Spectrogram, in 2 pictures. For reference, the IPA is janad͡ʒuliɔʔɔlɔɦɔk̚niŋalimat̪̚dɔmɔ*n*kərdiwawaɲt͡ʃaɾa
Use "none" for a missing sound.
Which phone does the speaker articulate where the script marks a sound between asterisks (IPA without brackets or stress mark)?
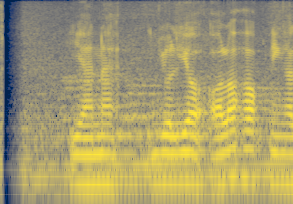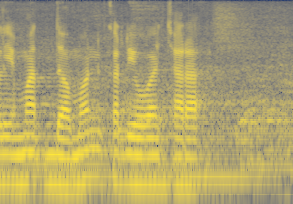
n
